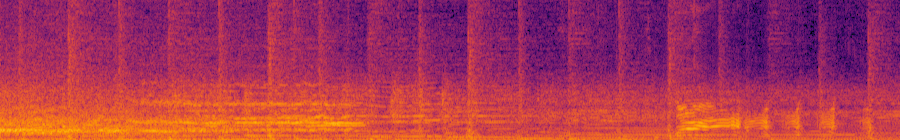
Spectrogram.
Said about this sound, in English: First up is the regular braking distance on the automatic.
